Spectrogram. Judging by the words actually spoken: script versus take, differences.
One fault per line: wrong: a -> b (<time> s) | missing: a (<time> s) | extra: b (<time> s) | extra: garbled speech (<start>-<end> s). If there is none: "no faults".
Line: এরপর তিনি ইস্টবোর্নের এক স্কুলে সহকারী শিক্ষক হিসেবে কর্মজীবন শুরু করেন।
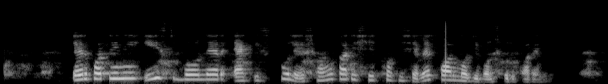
no faults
